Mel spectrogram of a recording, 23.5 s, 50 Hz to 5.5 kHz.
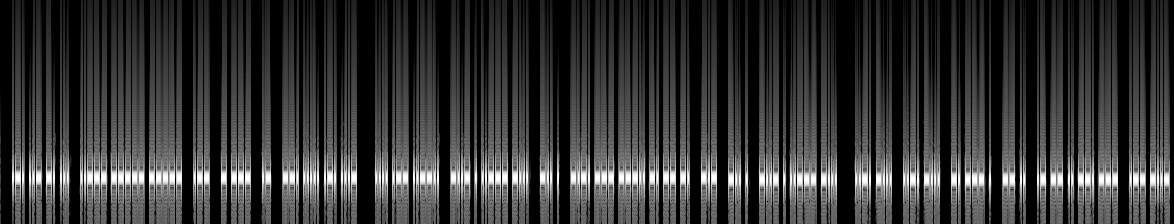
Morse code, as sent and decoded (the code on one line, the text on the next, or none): .-. ..- -. ... / ..--- ----- ----- / .-- / - --- / .- / --. ..... .-. ...- / .... .-- ..--.. / -..- . ..--- -... / -.. / -.-. --- ---.. -. -- -. / -.- / -.. / -..- . ..--- -... / ..-. -... / ..-. -... / -. --- . / -- .. / .- -- .. --. --- / .-- -..-
RUNS 200 W TO A G5RV HW? XE2B DE CO8NMN K DE XE2B FB FB NOE MI AMIGO WX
